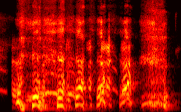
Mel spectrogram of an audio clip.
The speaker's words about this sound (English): Bless you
